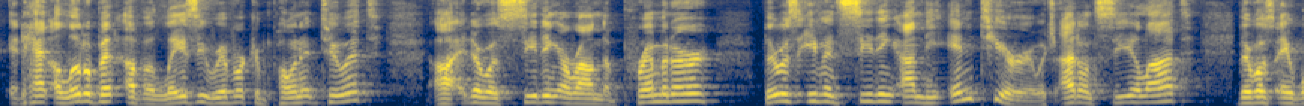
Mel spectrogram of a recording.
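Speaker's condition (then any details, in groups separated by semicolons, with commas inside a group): No condition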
